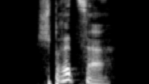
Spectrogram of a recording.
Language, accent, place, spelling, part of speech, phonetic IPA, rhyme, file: German, Germany, Berlin, Spritzer, noun, [ˈʃpʁɪt͡sɐ], -ɪt͡sɐ, De-Spritzer.ogg
- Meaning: 1. splash, spatter 2. spritzer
